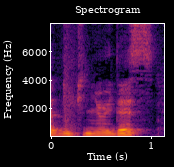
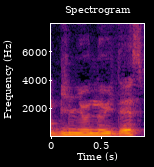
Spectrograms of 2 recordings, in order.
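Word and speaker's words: bignonioides: cette fois ça va le catalpa bipinoïes non bignonoïes pardon pourquoi parce que il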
